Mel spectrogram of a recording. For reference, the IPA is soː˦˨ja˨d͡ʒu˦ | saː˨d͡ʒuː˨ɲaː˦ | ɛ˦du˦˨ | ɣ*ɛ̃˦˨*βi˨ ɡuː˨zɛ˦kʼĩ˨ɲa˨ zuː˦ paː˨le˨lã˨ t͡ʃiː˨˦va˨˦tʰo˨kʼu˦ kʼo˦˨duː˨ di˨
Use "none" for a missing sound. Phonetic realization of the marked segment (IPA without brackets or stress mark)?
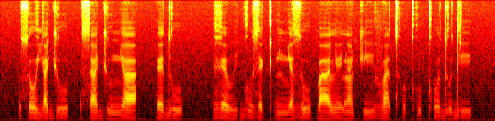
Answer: ɛ˦˨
